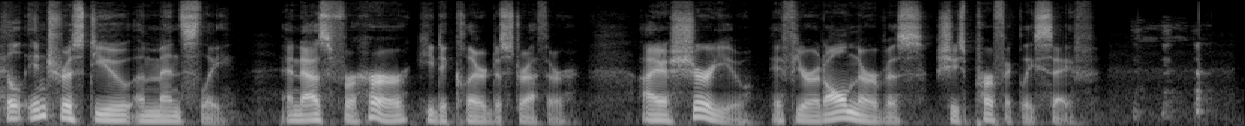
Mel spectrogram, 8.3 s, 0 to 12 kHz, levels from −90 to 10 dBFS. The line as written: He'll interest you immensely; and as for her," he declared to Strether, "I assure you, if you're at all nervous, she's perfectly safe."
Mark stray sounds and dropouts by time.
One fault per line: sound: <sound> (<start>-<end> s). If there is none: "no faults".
sound: laugh (7.5-8.1 s)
